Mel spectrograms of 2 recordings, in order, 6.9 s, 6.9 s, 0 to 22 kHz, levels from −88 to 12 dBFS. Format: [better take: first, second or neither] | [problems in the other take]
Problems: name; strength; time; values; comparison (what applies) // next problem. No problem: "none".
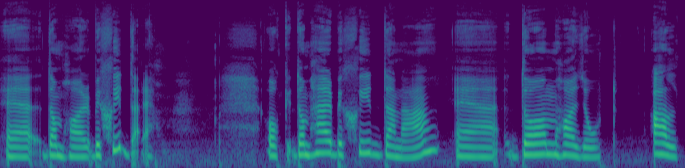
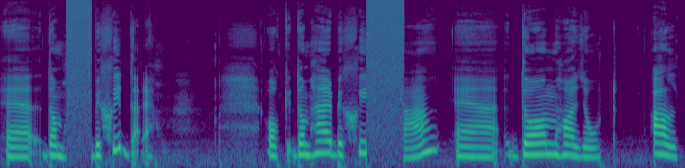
first | audio cutting out; filled with static; at 0.5 s and at 3.5 s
